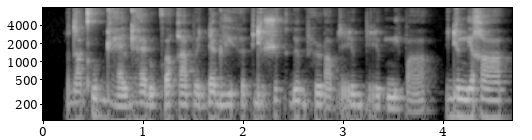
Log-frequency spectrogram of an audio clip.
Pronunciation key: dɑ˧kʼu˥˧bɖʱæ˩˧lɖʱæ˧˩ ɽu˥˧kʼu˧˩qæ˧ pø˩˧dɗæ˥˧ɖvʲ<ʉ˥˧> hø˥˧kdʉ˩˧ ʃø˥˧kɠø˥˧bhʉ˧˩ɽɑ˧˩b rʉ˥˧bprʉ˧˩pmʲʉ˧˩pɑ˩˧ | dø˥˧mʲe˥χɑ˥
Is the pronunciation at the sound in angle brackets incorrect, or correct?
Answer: incorrect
